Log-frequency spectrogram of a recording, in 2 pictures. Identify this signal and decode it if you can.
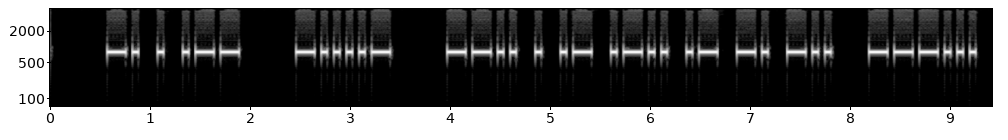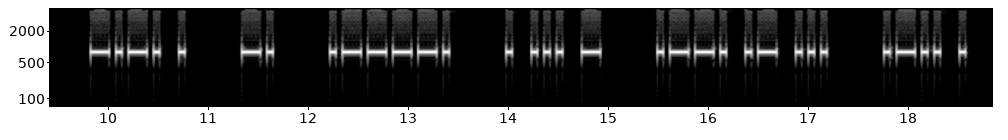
Morse code, heard as a keyed tone, about 19 wpm, 800 Hz. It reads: NEW - ZEALAND : CE N ' EST PAS LE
